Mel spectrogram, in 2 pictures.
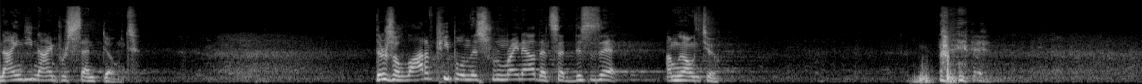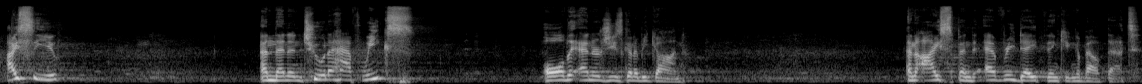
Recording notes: a segment from a throwback keynote I gave in Jakarta, Indonesia a few years ago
